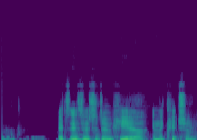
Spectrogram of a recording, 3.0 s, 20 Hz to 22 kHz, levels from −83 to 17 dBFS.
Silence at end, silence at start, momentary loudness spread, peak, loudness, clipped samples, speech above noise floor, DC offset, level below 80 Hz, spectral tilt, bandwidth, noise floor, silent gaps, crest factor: 0 s; 0 s; 9 LU; -4 dBFS; -23 LUFS; under 0.1%; 30 dB; under 0.1%; -62 dBFS; -4.5 dB/octave; 9.6 kHz; -53 dBFS; none; 20 dB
